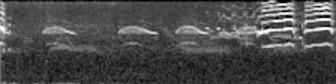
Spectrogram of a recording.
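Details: Red-footed falcon at a nest in Polgár, Hungary, recorded on a nest camera: thin, high whistled notes that fall slightly, about one a second, then a burst of shrill, harsh chattering calls near the end.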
